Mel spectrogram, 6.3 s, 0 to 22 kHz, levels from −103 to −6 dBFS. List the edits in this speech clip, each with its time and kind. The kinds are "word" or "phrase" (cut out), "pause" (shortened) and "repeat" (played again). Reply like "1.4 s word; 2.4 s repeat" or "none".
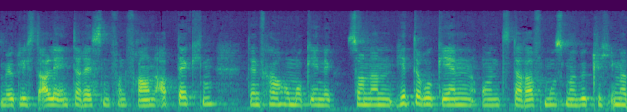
2.6 s phrase; 3.3 s word; 4.0 s word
